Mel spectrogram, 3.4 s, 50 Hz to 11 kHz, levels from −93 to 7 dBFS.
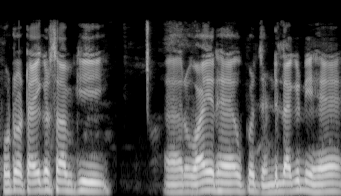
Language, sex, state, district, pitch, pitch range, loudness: Rajasthani, male, Rajasthan, Churu, 140 Hz, 135-145 Hz, -14 LUFS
